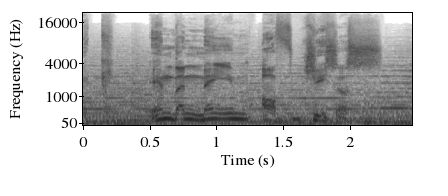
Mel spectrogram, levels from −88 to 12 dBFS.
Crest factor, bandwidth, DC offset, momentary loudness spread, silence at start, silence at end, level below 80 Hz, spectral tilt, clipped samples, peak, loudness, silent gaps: 10 dB; over 20 kHz; under 0.1%; 4 LU; 0 s; 0 s; -22 dBFS; -4 dB/octave; under 0.1%; 0 dBFS; -9 LUFS; none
